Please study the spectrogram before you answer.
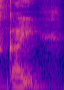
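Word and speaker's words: χ: Basically we call this काई, ठीक है। एम इक्वल टू काई इंटू एच, ठीक है। इसको के वाई काई या के ए आई काई प्रोनाउंस करते हैं, ठीक है।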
